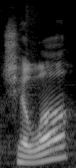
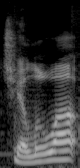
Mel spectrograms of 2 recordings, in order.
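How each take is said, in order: First: It is said with two syllables, chill-ah. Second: It is said with three syllables, chill-oo-ah. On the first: This is how the spelling suggests it is said. "it looks like it would be say said Chilla" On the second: This is how many people say it. "I've heard a lot of people pronounce it Chillua, like like Killua from Hunter x Hunter, but chill"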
